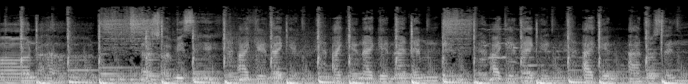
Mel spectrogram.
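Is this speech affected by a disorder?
No.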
